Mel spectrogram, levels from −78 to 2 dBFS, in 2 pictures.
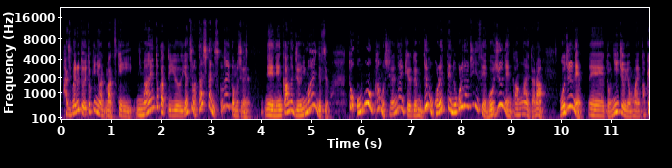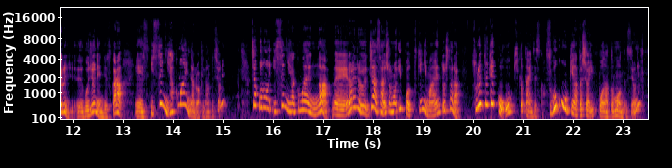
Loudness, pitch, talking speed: -24 LUFS, 270 Hz, 405 characters per minute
